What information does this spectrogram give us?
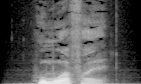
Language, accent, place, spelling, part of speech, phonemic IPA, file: German, Germany, Berlin, humorvoll, adjective, /huˈmoːɐ̯ˌfɔl/, De-humorvoll.ogg
- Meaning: humorous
